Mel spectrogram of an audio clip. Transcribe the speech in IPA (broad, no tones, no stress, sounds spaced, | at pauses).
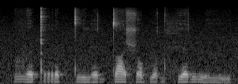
v ɘ ʈ r ɛ ʈ t̪ i j ɘ d t̪ a ʃ ɔ pʲ ɔ d fʲ ɛ d n i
